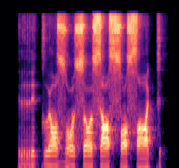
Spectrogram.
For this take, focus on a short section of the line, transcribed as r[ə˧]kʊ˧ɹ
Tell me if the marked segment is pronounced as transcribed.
no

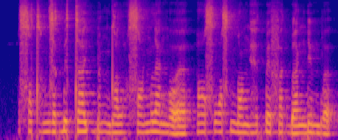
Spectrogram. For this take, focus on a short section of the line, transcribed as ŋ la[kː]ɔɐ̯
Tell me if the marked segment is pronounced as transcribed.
no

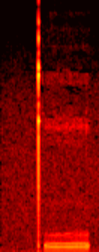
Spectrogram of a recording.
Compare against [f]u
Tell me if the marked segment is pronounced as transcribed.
no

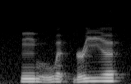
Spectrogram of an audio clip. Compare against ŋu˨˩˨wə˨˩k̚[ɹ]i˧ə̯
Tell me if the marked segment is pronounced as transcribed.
yes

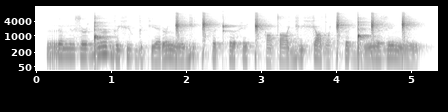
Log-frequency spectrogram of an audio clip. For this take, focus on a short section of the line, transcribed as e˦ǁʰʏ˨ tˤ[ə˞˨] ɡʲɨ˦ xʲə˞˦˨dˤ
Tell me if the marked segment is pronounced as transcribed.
yes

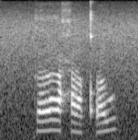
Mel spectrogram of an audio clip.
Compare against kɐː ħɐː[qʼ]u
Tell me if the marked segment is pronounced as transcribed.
yes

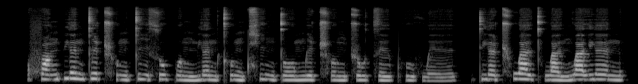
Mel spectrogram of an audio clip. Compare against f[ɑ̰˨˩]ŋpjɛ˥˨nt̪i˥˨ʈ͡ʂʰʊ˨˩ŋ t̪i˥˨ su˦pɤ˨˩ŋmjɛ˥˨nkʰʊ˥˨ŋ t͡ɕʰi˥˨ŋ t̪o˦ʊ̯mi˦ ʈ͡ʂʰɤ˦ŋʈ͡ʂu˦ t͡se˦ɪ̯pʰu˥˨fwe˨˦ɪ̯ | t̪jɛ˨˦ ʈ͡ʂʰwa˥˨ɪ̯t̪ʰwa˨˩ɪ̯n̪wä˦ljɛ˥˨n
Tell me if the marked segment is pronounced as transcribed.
no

